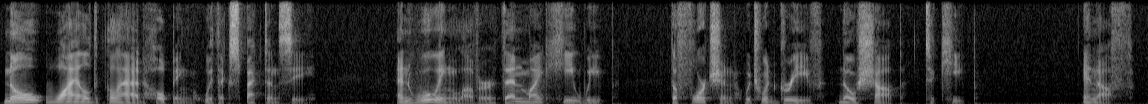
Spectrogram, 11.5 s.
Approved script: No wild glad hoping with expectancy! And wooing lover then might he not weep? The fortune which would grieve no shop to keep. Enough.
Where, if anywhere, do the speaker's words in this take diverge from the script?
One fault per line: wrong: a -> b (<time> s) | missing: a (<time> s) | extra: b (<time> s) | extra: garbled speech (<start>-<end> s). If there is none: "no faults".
missing: not (5.8 s)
